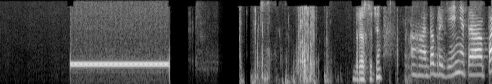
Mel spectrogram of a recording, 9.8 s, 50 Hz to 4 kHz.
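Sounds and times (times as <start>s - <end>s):
phone line noise: 1.4s - 3.4s
telephone ringback tone during call transfer: 1.4s - 3.4s
speech: 7.2s - 9.8s.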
